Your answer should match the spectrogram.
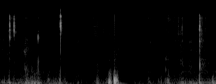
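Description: A few faint, short clicks in a pause between speech.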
